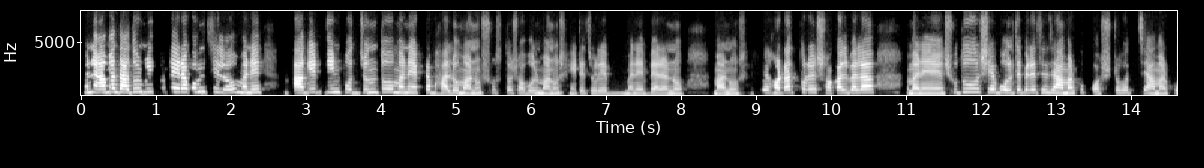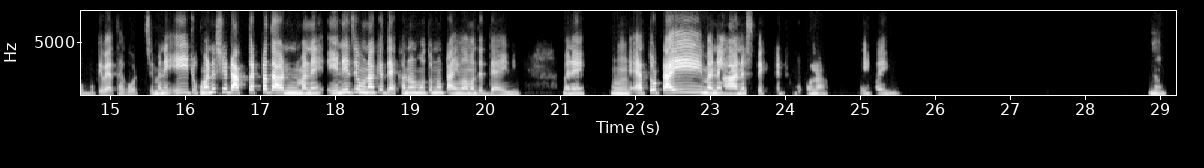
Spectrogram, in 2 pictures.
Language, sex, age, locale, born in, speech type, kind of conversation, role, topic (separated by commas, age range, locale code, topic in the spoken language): Bengali, female, 30-34, bn-IN, India, conversation, unstructured, none, আপনার জীবনে কোন অভিজ্ঞতা আপনাকে সবচেয়ে বেশি বদলে দিয়েছে?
